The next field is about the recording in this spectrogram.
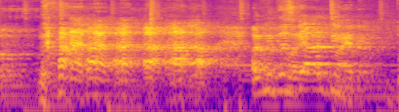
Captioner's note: both laughing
